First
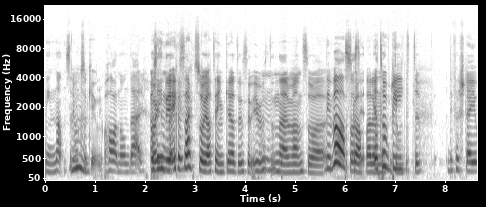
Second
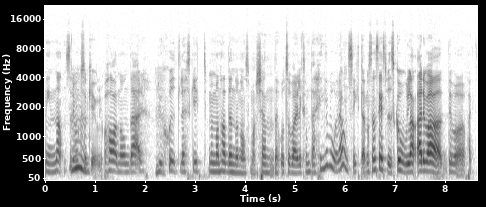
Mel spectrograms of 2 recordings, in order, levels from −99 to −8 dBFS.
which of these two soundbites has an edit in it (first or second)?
first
